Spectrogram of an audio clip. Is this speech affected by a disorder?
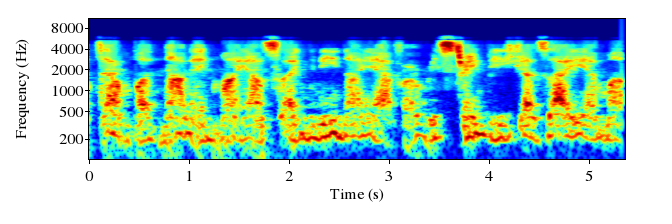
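Yes: brain injury; bicycle accident head injury.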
